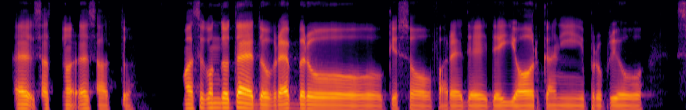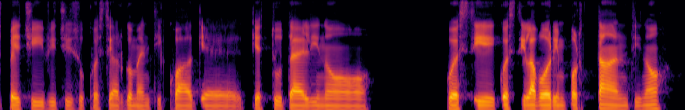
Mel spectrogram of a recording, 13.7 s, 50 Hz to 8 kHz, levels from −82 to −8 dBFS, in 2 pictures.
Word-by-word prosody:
Esatto 110 -1 0
esatto. 105 -4 -3 0.4
Ma 115 0 +2
secondo 125 0 +1
te 125 -4 +7
dovrebbero, 100 -3 +2
che 95 - -3
so, 95 -2 -3
fare 90 +1 -3
de 95 0 0
degli 95 +1 -2
organi 95 0 0
proprio 95 -1 -3 0.3
specifici 95 0 -3
su - - -10
questi - - -5
argomenti 90 0 -4
qua 95 -1 0
che 90 -1 -4
che - - -3
tutelino 95 -2 0 0.7
questi 95 -1 +2
questi 100 0 0
lavori 100 0 +6
importanti, 100 -1 +1
no? 100 +1 -1
95 Hz, 115 wpm, -26 LUFS, 95-100 Hz, 0.7 s, te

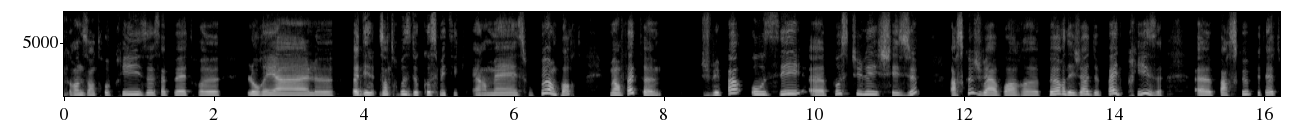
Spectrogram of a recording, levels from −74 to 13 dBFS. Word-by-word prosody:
grandes 195 +2 -2
entreprises, 190 +1 -1
ça 170 0 -4
peut 170 +2 -4
être, 175 0 0
heu, 165 -1 +2 0.4
L'Oréal, 175 +1 +2
heu, 155 0 0 0.3
heu, 170 - +9
des 180 0 +3
entreprises 225 0 0
de 210 - +4
cosmétiques, 210 -4 -3
Hermès 180 +2 -3
ou 165 - -20
peu 330 - +4
importe. 260 - +2 0.4
Mais 180 - +4
en 170 - +4
fait, 315 - +3
heu, 170 -4 +2 0.5
je 155 0 -16
vais 195 +1 +3
pas 355 +4 +2
oser, 240 - +2 0.2
heu, 190 -1 +2
postuler 265 -4 0
chez 195 -2 -2
eux 365 - -3 0.4
parce - - 0
que 355 +3 -2
je 240 - -7
vais 200 - +4
avoir, 175 0 +1
heu, 165 -1 -1
peur 265 +3 +4
déjà 210 +4 +2
de 180 -8 -4
pas 270 - +1
être 275 - -7
prise, 300 +7 -1 0.5
heu, 160 -1 +3
parce 180 -2 -1
que 240 - -4
peut-être, 235 -2 -4
190 Hz, 165 wpm, -22 LUFS, 175-235 Hz, 0.5 s, heu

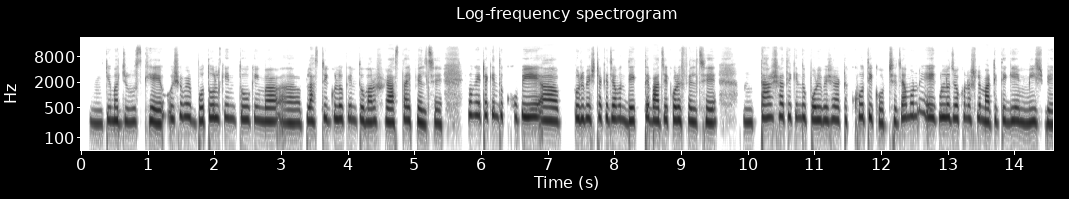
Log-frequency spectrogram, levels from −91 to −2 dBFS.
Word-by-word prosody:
উম 220 -1 -6
কিংবা 255 -1 +2
জুস 240 -1 -3
খেয়ে 245 -3 +4 0.2
ওইসবের 310 +2 -1
বোতল 295 +4 +3
কিন্তু 280 -2 -4 0.2
কিংবা 250 -2 +2 0.2
আ - - -1 0.3
প্লাস্টিক 255 +3 -1
গুলো 280 0 +4
কিন্তু 265 -1 -4
মানুষ 240 +1 0 0.2
রাস্তায় 255 +3 +2
ফেলছে। 225 0 0 0.4
এবং 345 -1 -1
এটা 340 +1 -1
কিন্তু 330 0 -1
খুবই 305 +1 +3 0.2
আ - - +6 0.4
পরিবেশটাকে 285 +1 +1
যেমন 280 -1 +2
দেখতে 255 +2 0
বাজে 255 +2 +4
করে 260 -1 +5
ফেলছে, 240 -1 0 0.5
উম 235 0 -2 0.2
তার 295 +1 +2
সাথে 315 0 0
কিন্তু 295 -1 -1
পরিবেশের 265 0 +2
একটা 255 +2 -8
ক্ষতি 305 -1 +1
করছে। 225 +2 -3
যেমন 310 +2 +1 0.2
এইগুলো 300 +1 +3
যখন 285 +1 -1
আসলে 290 +2 -3
মাটিতে 240 +2 -1
গিয়ে 255 0 +2 0.2
মিশবে, 220 -3 -1
265 Hz, 170 wpm, -23 LUFS, 250-295 Hz, 0.5 s, আ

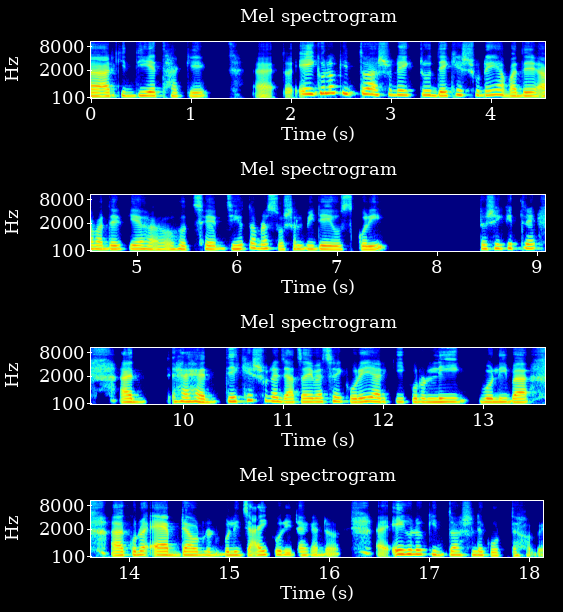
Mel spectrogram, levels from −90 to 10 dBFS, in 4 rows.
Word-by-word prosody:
আরকি 215 +2 -2
দিয়ে 215 -1 +4
থাকে। 195 -1 -4 0.6
আ - - -3 0.2
তো - - -10 0.2
এইগুলো 345 +3 +5
কিন্তু 330 0 0
আসলে 260 -1 -2
একটু 255 0 -5 0.2
দেখেশুনেই 245 +2 0
আমাদের, 200 -2 +2
আমাদেরকে 200 0 0
হ - - +1 0.3
হচ্ছে 185 +2 -3 0.2
যেহেতু 205 0 0
আমরা 225 0 -1
সোশ্যাল 190 +3 -4
মিডিয়া 190 -1 +2
ইউস 180 +1 -2
করি। 175 0 +3 1.0
তো - - -5
সেক্ষেত্রে 235 +1 -1 0.5
আদ 200 -1 +5 0.4
হ্যাঁ, 220 -1 +4
হ্যাঁ 190 -5 +5 0.2
দেখে 230 +5 +2
শুনে 255 -5 0
যাচাই-বাছাই 200 +3 0
করেই 200 +4 +4
আরকি 205 0 -5
কোন 195 0 0 0.2
লিঙ্ক 205 +1 +2 0.3
বলি 195 +1 +4
বা 190 - +6 0.5
আ - - +4
কোন 200 0 +2
অ্যাপ 200 -1 +6
ডাউনলোড 190 0 +2
বলি 190 0 +2
যাই 200 - +2
করি 210 - 0
না 195 - -1
কেন 195 - -4 0.5
আ - - -2 0.2
এগুলো 240 0 +6
কিন্তু 215 0 -3
আসলে 195 0 -2
করতে 170 +1 -5
হবে। 235 +1 -10
205 Hz, 160 wpm, -23 LUFS, 195-230 Hz, 1.0 s, বা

